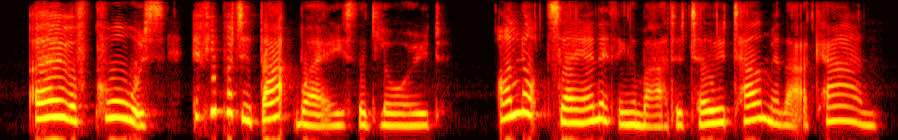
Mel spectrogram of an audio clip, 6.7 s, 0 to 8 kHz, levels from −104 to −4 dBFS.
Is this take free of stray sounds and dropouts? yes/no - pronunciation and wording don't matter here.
yes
